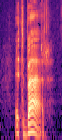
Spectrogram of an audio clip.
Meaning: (noun) a berry; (verb) inflection of bära: 1. present indicative 2. imperative
- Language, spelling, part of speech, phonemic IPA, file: Swedish, bär, noun / verb, /bɛːr/, Sv-bär.ogg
